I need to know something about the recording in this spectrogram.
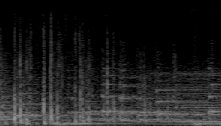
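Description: Horse hooves clatter in a quick, steady rhythm as a rider mounts his brown horse and gallops off. The hoofbeats are loud at first, then keep drumming over a low, sustained background hum.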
